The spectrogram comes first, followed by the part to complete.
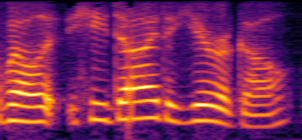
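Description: Calm older woman guest over a phone line. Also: medium pitch, dry recording. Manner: calm, articulate, measured storytelling. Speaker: spiritual teacher, guest. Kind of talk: radio interview. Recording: dry, tinny phone line.

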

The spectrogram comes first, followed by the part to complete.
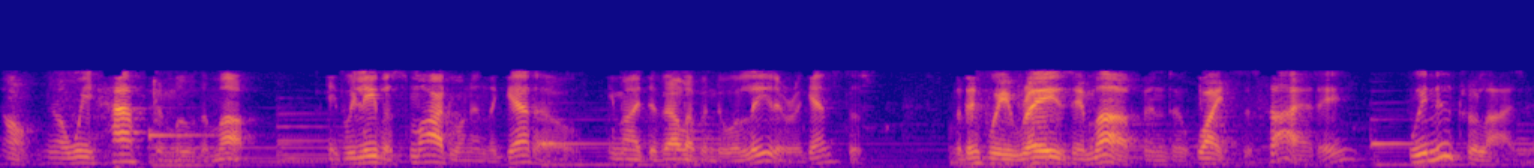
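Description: A calculating male power broker in a film drama, speaks with smooth cynicism and a widely swinging, animated pitch. The sound is thin and phone-like, with music underneath. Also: a little fast. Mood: calculating, persuasive. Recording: muffled phone-like film clip over music.

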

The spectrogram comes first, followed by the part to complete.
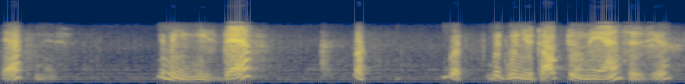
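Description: An actor playing an easygoing, plain-spoken police constable in a 1940s radio drama, folksy and matter-of-fact. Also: male voice, medium pitch, wildly swooping pitch, unhurried. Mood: puzzled. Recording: crackly, narrow-band 1940s radio broadcast.

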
